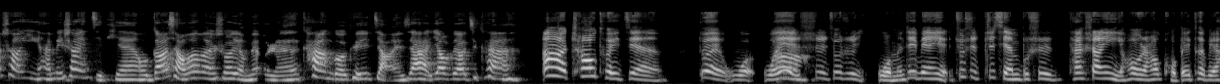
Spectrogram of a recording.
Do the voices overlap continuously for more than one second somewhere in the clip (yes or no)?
no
